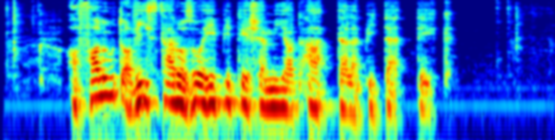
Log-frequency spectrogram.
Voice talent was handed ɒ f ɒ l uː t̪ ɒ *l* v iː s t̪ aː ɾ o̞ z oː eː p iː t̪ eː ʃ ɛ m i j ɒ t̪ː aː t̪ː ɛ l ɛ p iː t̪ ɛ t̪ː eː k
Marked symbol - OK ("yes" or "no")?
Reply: no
